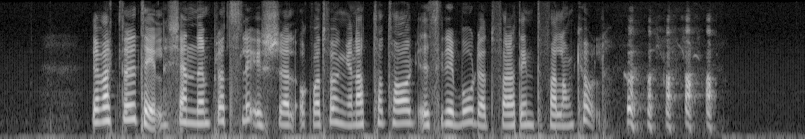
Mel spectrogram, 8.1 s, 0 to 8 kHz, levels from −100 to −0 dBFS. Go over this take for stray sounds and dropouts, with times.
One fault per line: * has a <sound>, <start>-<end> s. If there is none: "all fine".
* has a laugh, 6.2-7.2 s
